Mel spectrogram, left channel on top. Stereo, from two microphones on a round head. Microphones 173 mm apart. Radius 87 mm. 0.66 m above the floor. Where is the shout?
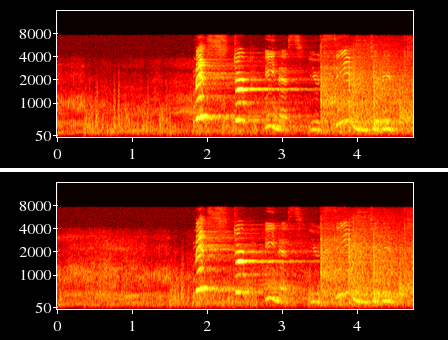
20° left (ahead or behind), 1.0 m.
